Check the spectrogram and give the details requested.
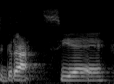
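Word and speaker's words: grazie: this one gra and you might have heard gratzi um probably grai maybe you've seen The Godfather and then that's how they say it in the movie the technical pronunciation is grati so another note when you're in Italy you're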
